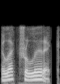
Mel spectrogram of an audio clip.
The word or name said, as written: electrolytic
